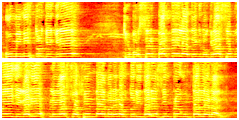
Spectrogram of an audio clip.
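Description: A man's voice: very high voice, level tone, fairly quick. A young man giving a fiery protest speech from an outdoor stage into a handheld mic. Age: young adult. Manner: fiery, shouted oratory. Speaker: student leader. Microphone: handheld mic over a PA.

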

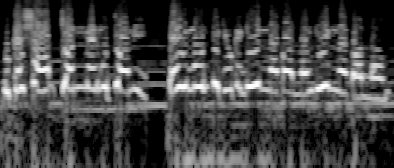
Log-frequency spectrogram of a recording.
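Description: A woman voicing a hurt, quick-to-scold young village daughter in a comedy cartoon, with a squeaky high voice. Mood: remorseful, bitter. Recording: loud music under the voice.

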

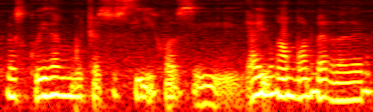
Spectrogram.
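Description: An older woman lying down after a hypnosis session, answering slowly and hesitantly, with restarts and soft agreement. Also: on the low side, vocal fry, a little hiss or hum, poor audio. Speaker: hypnosis client. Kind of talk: casual talk after a session. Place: lying down in an indoor therapy room.

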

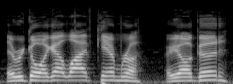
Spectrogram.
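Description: High-pitched, clear-voiced young-sounding male gamer. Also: quick pace. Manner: excitable, playful, whoops and exclaims. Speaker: gaming video host. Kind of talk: casual improvised roleplay commentary over gameplay.

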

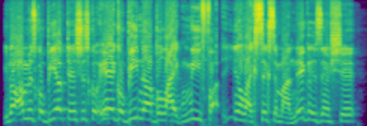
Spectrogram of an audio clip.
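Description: A man's voice: high-pitched, rapid-fire, fairly bright tone. A young American man making a prank call in casual street slang, rambling, nonchalant and profane, close on a studio mic. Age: young adult. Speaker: prank caller and streamer. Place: indoors at a streaming desk. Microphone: close studio mic with pop filter, headset on.

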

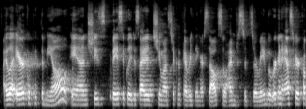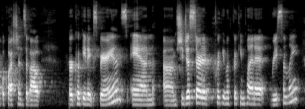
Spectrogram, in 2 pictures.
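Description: A woman's voice: on the low side, fairly quick, a bit bright. A woman chef interviewing a friend in a home kitchen, chatty and friendly, with plenty of fillers. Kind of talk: casual interview. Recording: roomy home kitchen sound.

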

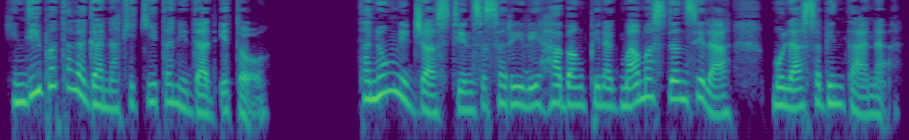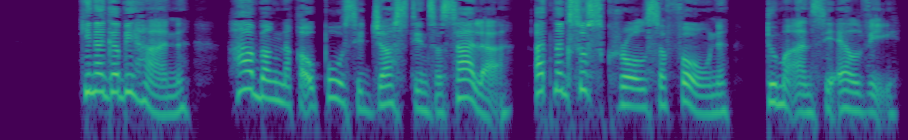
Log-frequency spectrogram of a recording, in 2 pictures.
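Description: A woman reading scripted dramatic story narration in short, measured, suspenseful phrases. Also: lowish voice, very animated, no room sound, clean studio sound.

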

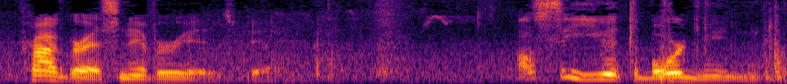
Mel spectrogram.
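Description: An actor playing an upbeat small-town school principal, folksy and persuasive, outdoors by a car. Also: male voice, lowish voice, big pitch swings, measured pace, over music.

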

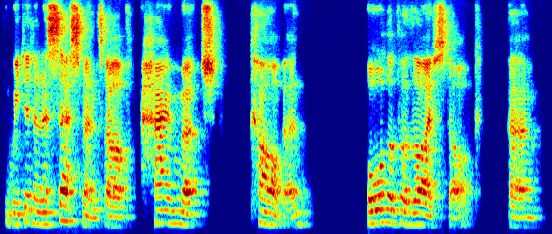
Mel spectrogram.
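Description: A middle-aged man giving a casual slide talk as a nature reserves manager, relaxed and rambling with many ums and restarts. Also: mid-range voice, reverberant, rough recording. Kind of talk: casual presentation over slides. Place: home room on a video call.

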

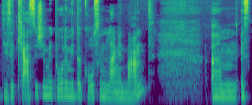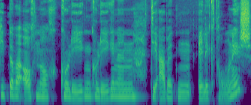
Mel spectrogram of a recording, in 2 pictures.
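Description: A middle-aged woman with a Viennese accent, a guest explaining her drawing work in an interview, pausing often with fillers as she thinks. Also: lowish voice, darkish tone. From Vienna, Austria. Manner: thoughtful, frequent hesitations. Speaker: guest, graphic recorder. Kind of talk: interview answers.

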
